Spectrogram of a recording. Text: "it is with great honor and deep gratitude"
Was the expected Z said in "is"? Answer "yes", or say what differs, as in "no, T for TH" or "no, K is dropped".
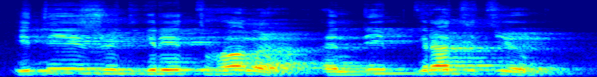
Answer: yes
